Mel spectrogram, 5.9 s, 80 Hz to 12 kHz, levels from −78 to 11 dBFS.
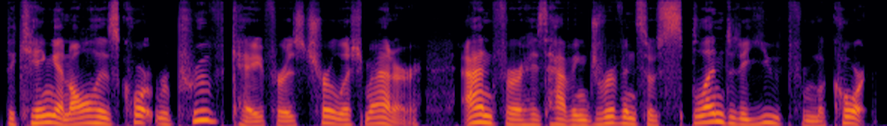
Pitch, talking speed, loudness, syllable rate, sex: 150 Hz, 245 wpm, -20 LUFS, 5.7 syllables/s, male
